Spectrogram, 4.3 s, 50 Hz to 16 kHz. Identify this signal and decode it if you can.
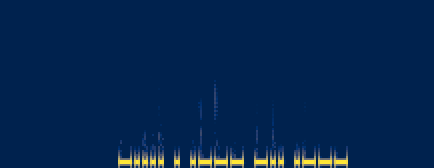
Morse code, heard as a keyed tone, about 29 wpm, 700 Hz. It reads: 6EJDJ
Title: Five Challenging Letter-Number Combinations 30wpm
